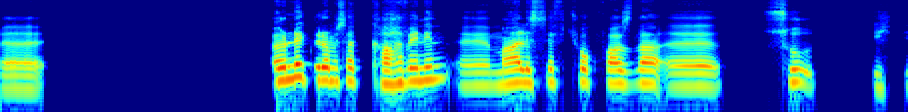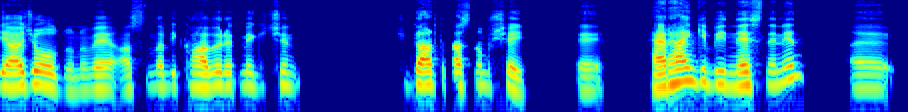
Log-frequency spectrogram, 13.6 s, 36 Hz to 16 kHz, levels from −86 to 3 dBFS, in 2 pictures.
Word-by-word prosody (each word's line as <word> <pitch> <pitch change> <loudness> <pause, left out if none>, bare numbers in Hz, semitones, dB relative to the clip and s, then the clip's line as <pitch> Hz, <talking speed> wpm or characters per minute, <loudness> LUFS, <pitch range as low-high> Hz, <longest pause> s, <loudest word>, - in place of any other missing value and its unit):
eee 130 0 -5 1.7
Örnek 215 +5 +7
veriyorum, 205 -1 +7
mesela 195 0 -1
kahvenin, 195 +6 +2
eee, 155 0 -7
maalesef 180 +3 +1
çok 185 -1 -2
fazla, 175 0 +2
eee, 150 -1 -2 0.3
su 185 -5 -4 0.4
ihtiyacı 145 +4 -1
olduğunu 125 -4 -4
ve 135 0 -3
aslında 145 +4 -12
bir 150 - -13
kahve 150 0 -1
üretmek 155 -2 -8
için 150 0 -14 0.7
çünkü 155 +2 -2
artık 160 0 +2
aslında 160 -1 -4
bu - - -21
şey, 120 -4 -5 0.4
eee, 125 0 -12 0.3
herhangi 185 +6 +3
bir 165 -3 -5
nesnenin, 165 +9 -2 0.4
eee, 135 0 -11
155 Hz, 130 wpm, -24 LUFS, 145-180 Hz, 1.7 s, Örnek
